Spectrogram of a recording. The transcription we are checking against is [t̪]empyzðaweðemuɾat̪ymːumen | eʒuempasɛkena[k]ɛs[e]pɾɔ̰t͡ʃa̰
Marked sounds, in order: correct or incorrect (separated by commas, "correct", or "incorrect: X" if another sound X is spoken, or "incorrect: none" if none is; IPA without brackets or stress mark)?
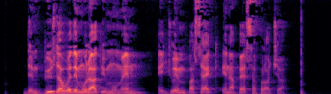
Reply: incorrect: d̪, incorrect: p, incorrect: a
